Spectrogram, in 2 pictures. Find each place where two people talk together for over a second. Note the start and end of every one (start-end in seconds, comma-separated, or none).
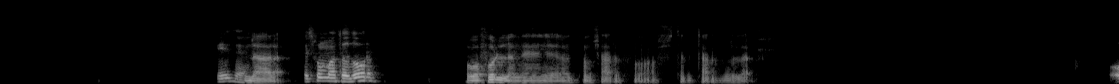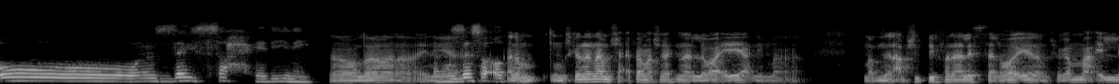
none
